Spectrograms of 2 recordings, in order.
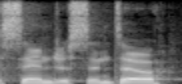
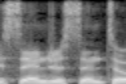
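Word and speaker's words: San Jacinto: funny San jento I I went back and forth with the pronunciation but it seems like locally and from what I gathered while we're out there most people call it San jinto even though it's hinto or yto which is hin in Spanish so it's actually like s hin What The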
